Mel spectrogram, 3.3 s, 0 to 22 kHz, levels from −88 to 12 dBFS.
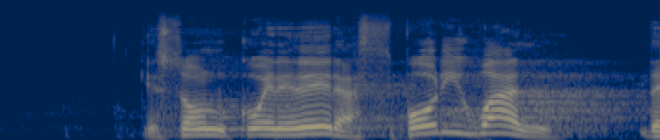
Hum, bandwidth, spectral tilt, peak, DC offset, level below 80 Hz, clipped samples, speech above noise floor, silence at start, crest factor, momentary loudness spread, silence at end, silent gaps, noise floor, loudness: none; 14 kHz; -5 dB/octave; -16 dBFS; under 0.1%; -82 dBFS; under 0.1%; 50 dB; 0.75 s; 16 dB; 16 LU; 0 s; none; -79 dBFS; -30 LUFS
